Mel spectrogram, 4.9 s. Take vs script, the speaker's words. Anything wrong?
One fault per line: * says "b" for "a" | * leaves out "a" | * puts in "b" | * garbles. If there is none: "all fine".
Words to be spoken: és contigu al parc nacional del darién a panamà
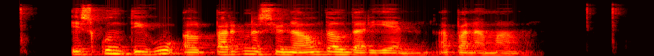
all fine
